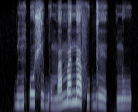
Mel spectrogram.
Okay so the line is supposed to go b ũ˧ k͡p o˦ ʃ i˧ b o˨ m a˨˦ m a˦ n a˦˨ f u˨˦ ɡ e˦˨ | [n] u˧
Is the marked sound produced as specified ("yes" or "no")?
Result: yes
